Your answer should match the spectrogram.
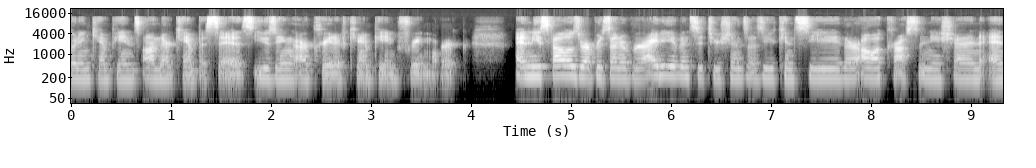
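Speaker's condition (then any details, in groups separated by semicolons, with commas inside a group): No condition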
